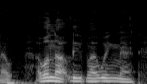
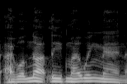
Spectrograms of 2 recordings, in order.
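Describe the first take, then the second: First: Higher, hammed-up movie pilot voice, unlike his own; Top Gun impression. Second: Quoting a movie pilot with a hint of heroic grit, a bit higher; Top Gun quote. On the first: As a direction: ham up the wingman vow like a movie hero. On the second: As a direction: deliver the Top Gun wingman vow with playful mock resolve. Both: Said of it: "a Top Gun wingman".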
